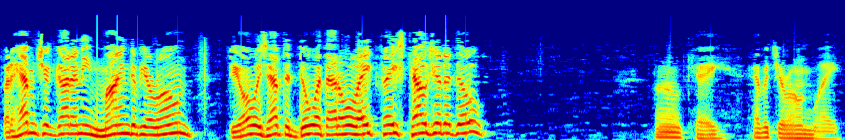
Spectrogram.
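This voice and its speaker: An actor playing a brash, defiant pilot sidekick in a 1930s radio serial, slangy, sarcastic and folksy. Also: male voice, high-pitched, animated, unhurried, creaky, faint music behind, exaggerated voice. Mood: grumbling, defiant. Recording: muffled old 1930s radio recording.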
